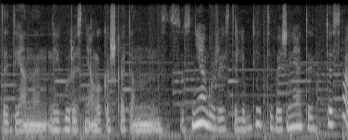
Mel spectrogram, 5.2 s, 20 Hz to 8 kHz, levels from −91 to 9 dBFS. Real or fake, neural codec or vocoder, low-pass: real; none; 7.2 kHz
